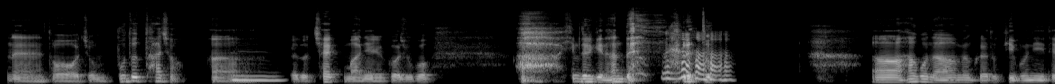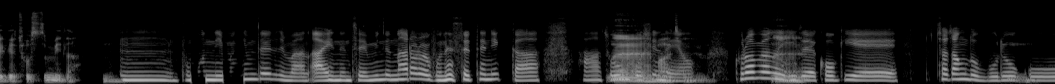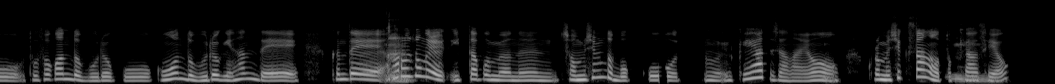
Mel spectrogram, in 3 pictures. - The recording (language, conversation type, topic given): Korean, podcast, 돈을 적게 들이고 즐길 수 있는 여가 팁이 있나요?
- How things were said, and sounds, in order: sigh; laughing while speaking: "한데 그래도"; laugh; laughing while speaking: "보냈을"; teeth sucking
